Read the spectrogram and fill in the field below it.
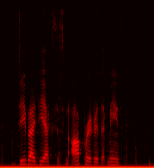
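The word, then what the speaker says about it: d/dx: This is pronounced d by dx or df by dx.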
